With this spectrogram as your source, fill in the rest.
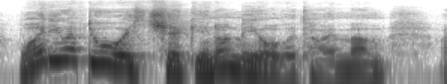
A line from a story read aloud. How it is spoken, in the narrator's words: cried out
